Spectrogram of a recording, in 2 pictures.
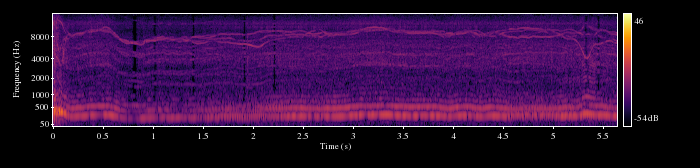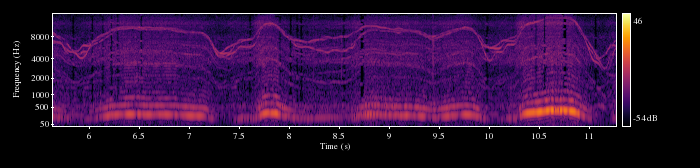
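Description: Small FPV cinewhoop quadcopter's four iFlight Xing 1408 3600 kV brushless motors, on a 4S battery, whining with the pitch swinging up and down as the throttle changes. A sharp click comes right at the start, and the loudest, highest-pitched burst of throttle comes near the end.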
